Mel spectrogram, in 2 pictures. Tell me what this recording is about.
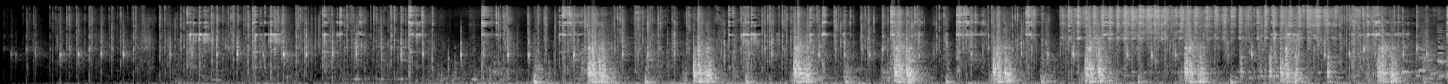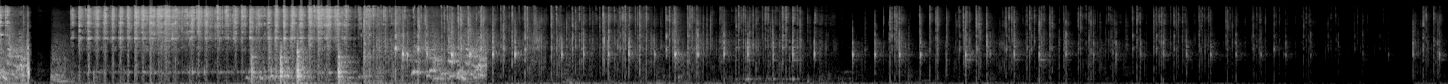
French students from
Léon Grimault school, Rennes used MySounds from Germans students at the Berlin Metropolitan school to create this composition intituled " The Party".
